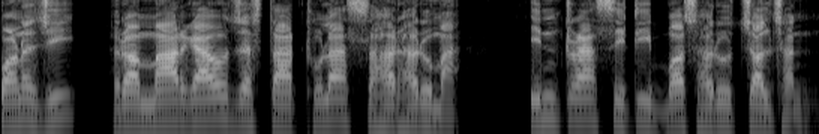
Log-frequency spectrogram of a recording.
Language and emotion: Nepali, neutral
